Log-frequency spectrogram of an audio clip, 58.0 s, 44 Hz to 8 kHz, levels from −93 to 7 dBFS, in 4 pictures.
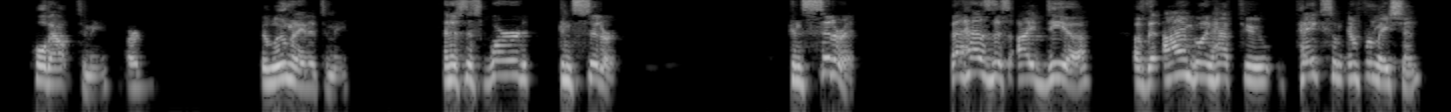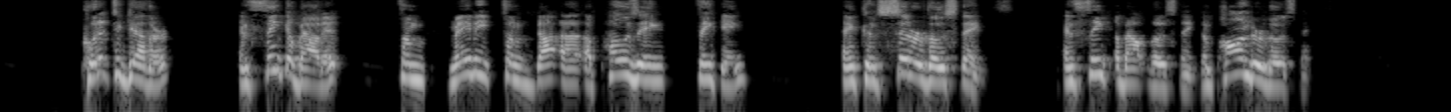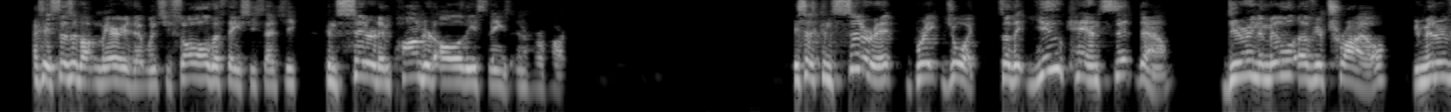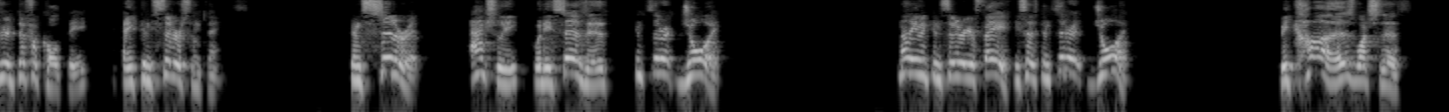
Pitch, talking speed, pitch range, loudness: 195 Hz, 135 wpm, 175-220 Hz, -26 LUFS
